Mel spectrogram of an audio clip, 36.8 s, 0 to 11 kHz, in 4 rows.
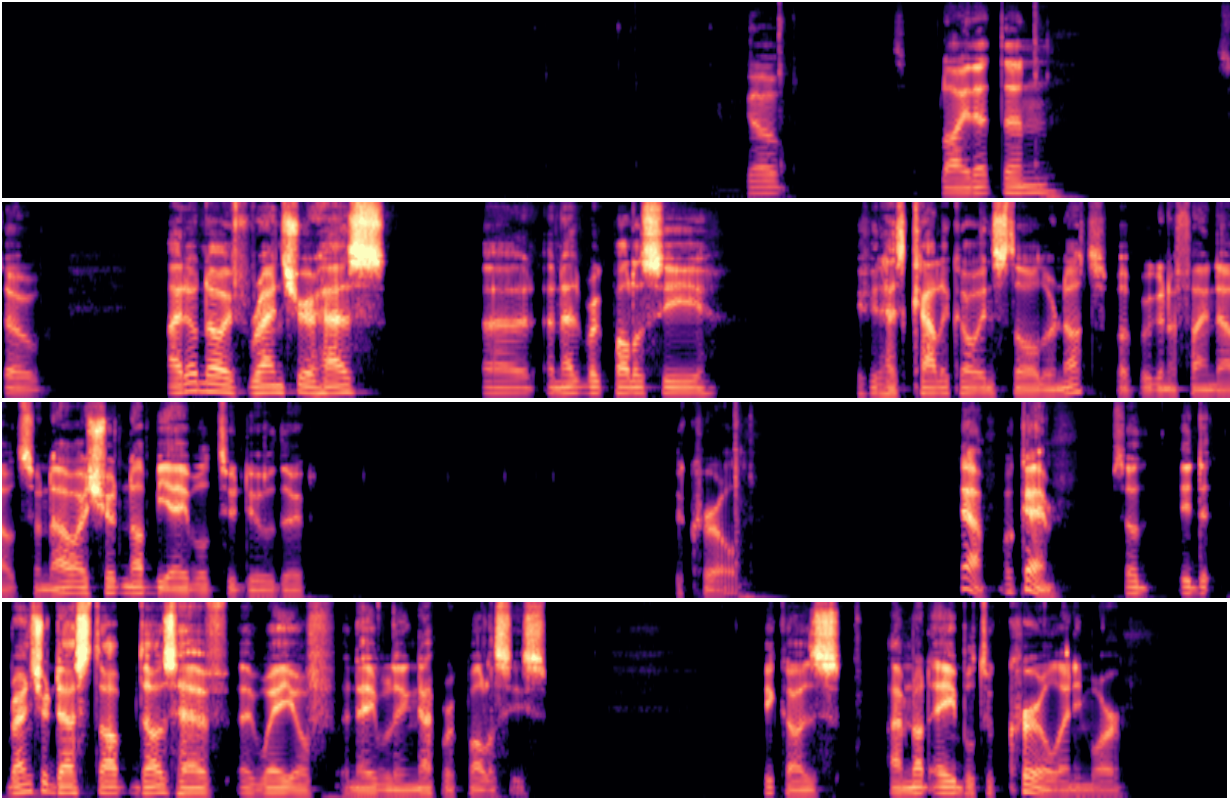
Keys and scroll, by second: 0.0-0.1 typing, 0.6 Escape, 1.5-6.2 typing, 2.1 Escape, 6.3 Page_Up, 6.6 Page_Up, 7.6 Return, 20.1 Up, 20.5 Up, 20.9 Up, 21.4 Up, 21.5 Up, 22.0 typing, 23.8 Return.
